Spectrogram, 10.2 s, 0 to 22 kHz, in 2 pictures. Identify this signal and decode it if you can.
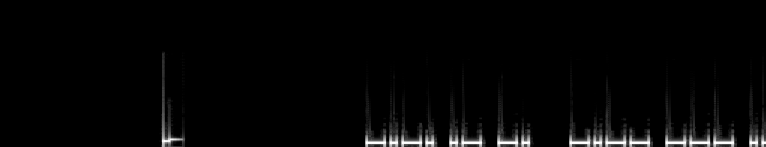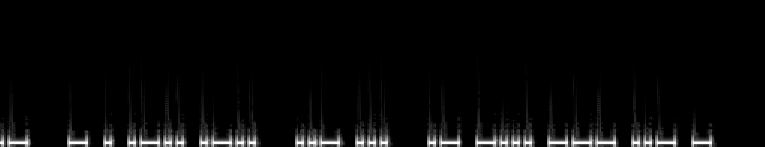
Morse code, heard as a keyed tone, about 30 wpm, 700 Hz. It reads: CAN YOU TELL US ABOUT
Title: Sets of 5 Words Encore2 30wpm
